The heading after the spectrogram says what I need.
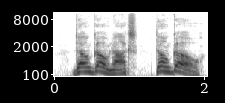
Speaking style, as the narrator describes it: he cried

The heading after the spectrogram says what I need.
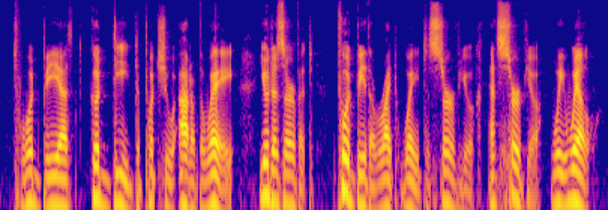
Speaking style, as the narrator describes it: There were high words, Sullivan snarling

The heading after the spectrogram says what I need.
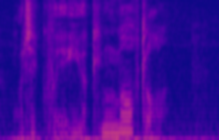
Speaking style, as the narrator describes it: an English voice behind him exclaimed in very audible tones

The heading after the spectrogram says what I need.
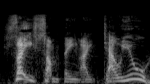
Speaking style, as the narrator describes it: he repeated in a harsher tone, raising his voice

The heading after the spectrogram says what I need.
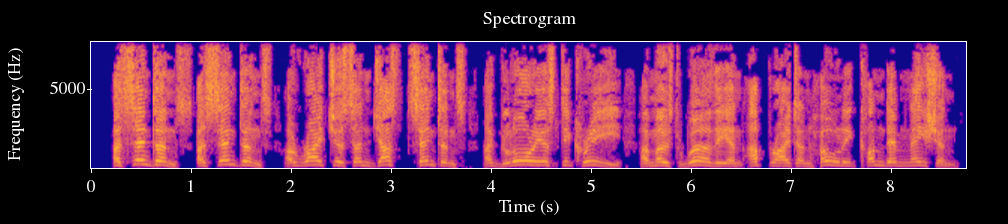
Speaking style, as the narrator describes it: shouted the Pest family altogether

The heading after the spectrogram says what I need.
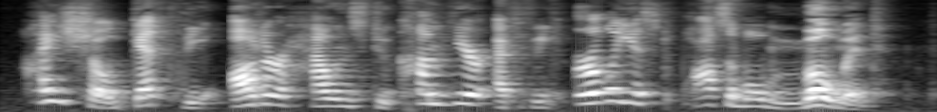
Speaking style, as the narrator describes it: said Egbert savagely

